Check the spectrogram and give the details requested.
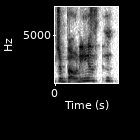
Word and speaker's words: jabroni: what happened with these jabronis? Jabronis. Like, what does that mean? I've watched a lot of wrestling. It's jabroni. Why is he saying it wrong?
